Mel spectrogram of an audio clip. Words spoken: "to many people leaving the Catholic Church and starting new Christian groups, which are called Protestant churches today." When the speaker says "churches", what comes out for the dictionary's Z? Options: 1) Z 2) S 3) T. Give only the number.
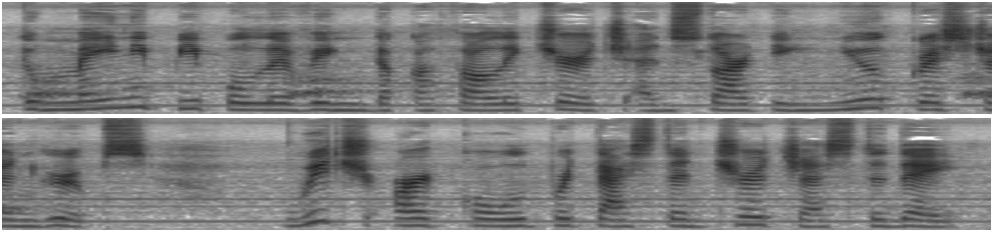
2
